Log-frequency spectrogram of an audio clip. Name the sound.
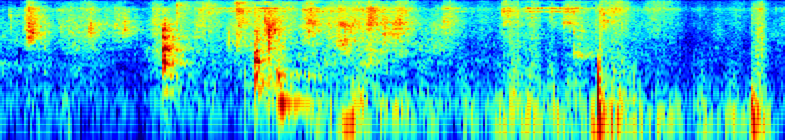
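dogs whimpering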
